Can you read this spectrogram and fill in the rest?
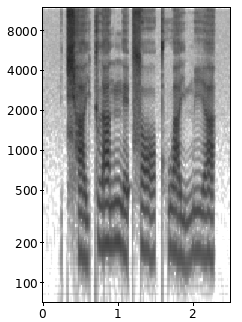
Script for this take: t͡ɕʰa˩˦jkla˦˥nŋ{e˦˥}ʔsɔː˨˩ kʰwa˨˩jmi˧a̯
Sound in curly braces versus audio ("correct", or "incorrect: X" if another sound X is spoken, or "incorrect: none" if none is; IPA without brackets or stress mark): incorrect: e˨˩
